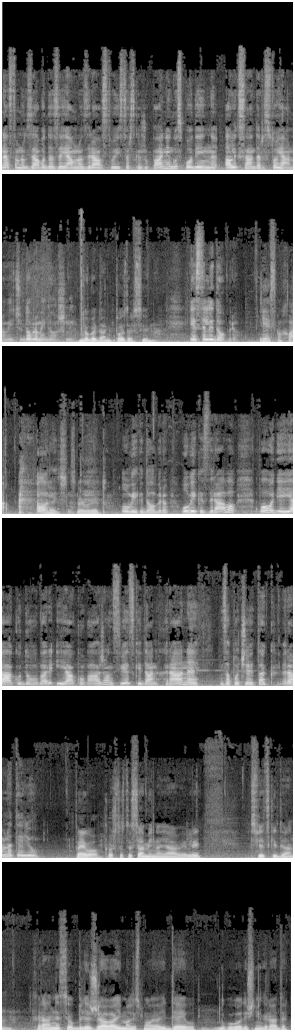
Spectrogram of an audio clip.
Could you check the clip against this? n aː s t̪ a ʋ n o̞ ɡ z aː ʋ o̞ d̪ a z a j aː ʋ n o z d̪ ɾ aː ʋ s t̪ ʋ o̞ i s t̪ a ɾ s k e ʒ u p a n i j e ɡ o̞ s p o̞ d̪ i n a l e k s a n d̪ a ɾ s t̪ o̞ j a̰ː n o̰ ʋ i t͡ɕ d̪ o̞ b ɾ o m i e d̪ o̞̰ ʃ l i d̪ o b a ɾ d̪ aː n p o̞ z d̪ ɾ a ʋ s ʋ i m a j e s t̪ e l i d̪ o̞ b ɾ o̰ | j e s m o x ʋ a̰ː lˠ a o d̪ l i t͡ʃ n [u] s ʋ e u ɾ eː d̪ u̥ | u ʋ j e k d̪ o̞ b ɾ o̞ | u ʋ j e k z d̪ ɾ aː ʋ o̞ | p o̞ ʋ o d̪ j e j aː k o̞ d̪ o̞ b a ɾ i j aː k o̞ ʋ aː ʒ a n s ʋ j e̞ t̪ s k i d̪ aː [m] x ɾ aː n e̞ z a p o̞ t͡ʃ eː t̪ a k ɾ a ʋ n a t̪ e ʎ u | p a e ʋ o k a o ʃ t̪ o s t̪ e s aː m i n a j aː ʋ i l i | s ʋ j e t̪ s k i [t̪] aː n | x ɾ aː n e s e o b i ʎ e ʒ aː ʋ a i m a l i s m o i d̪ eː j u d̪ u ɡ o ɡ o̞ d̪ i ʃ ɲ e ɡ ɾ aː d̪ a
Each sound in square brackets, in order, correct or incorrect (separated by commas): incorrect, incorrect, incorrect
